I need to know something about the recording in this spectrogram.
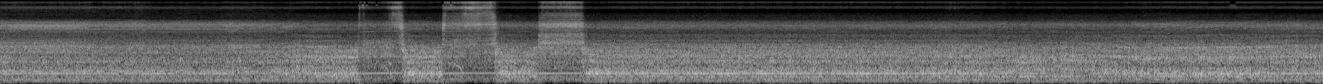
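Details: Zanussi 2100 W vacuum cleaner running after repair and reassembly: steady even airflow hiss with a constant mid tone, no rattles or surging; everything works normally.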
